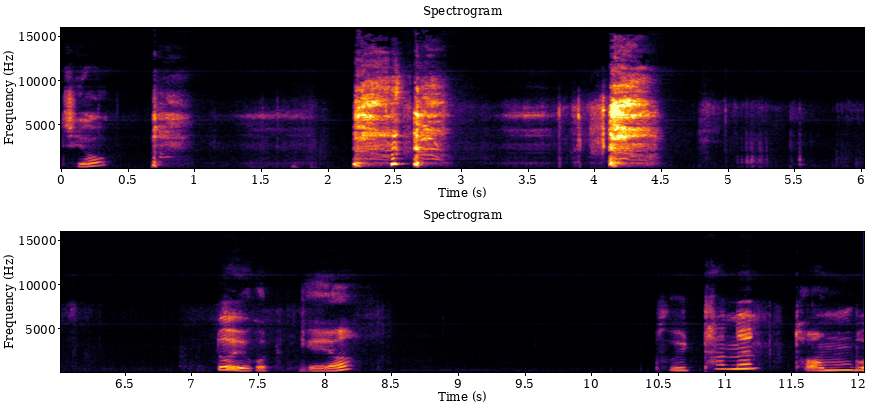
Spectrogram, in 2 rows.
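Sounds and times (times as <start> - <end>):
person coughing: 0.7 - 1.0, 2.2 - 3.0, 4.1 - 4.6
book pages turning: 3.7 - 4.1, 4.8 - 6.3.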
